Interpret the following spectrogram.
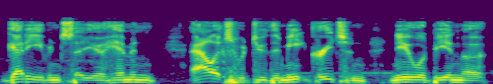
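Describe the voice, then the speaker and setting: A man's voice: lowish voice, fairly quick, pushed and bright. A man co-hosting a casual podcast, talking in long rambling sentences full of hedges. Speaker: podcast co-host.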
